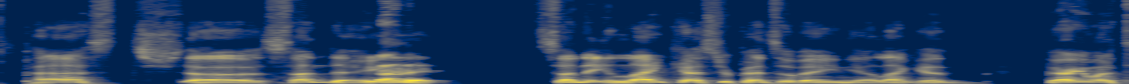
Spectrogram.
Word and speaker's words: Lancaster: is to remind you that Lancaster does not remind does not uh rhyme with disaster Lancaster not Lancaster as the natives um Lancaster Lancaster okay and um it was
